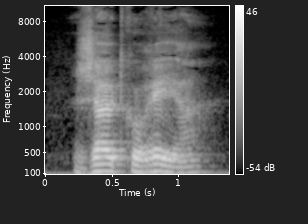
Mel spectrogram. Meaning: South Korea (a country in East Asia, comprising the southern part of the Korean Peninsula)
- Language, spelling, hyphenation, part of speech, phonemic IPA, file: Dutch, Zuid-Korea, Zuid-Ko‧rea, proper noun, /ˌzœy̯t.koːˈreː.aː/, Nl-Zuid-Korea.ogg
